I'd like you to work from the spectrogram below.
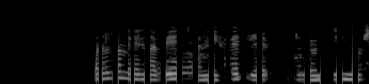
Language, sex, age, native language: Icelandic, female, 18-19, Filipino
